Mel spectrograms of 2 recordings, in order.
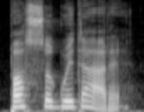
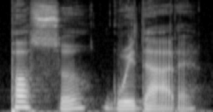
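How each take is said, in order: First: It is said with question intonation. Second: It is said with statement intonation.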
